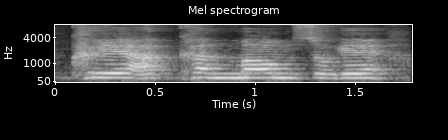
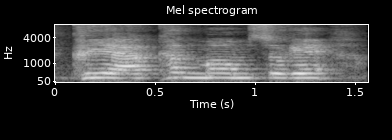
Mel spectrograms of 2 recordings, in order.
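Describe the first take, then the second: No difference in how they are said.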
